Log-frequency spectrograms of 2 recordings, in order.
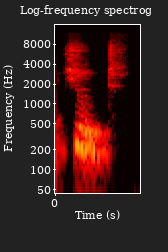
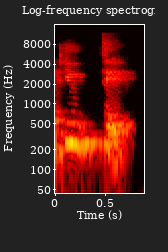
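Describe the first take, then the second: First: Said in the usual way. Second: Cute said as two syllables, "kyu-tee"; wrongly sounded E. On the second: Shown as a demonstration. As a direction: sound the silent final E in cute. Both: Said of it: "o E não é pronunciado".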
